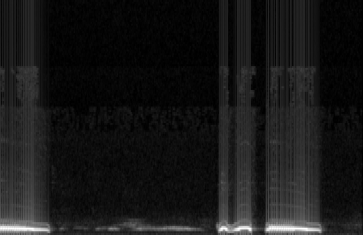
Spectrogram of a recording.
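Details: Loud spotted dove fighting coo of the field-voice type, used to lure wild doves: a long falling coo, a quiet murmured stretch, then a quick wavering double note and another long, gently falling coo.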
